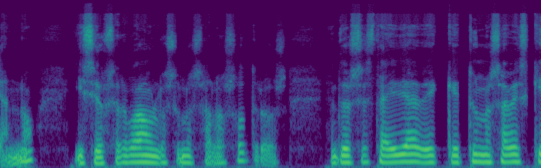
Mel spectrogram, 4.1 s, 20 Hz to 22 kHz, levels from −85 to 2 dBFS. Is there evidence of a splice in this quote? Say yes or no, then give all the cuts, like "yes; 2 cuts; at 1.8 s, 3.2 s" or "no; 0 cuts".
no; 0 cuts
